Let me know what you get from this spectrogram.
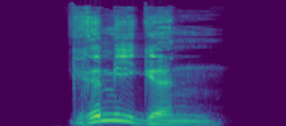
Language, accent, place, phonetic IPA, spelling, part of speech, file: German, Germany, Berlin, [ˈɡʁɪmɪɡn̩], grimmigen, adjective, De-grimmigen.ogg
- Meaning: inflection of grimmig: 1. strong genitive masculine/neuter singular 2. weak/mixed genitive/dative all-gender singular 3. strong/weak/mixed accusative masculine singular 4. strong dative plural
